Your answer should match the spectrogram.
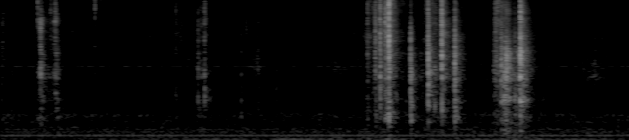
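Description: A few light clicks and taps from a spoon and plastic kitchen containers being handled on a countertop, most of them bunched together in the second half, over a steady low hum.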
